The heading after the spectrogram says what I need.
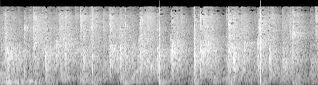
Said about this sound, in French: Bon, on va t'applaudir, t'es un bon timide.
